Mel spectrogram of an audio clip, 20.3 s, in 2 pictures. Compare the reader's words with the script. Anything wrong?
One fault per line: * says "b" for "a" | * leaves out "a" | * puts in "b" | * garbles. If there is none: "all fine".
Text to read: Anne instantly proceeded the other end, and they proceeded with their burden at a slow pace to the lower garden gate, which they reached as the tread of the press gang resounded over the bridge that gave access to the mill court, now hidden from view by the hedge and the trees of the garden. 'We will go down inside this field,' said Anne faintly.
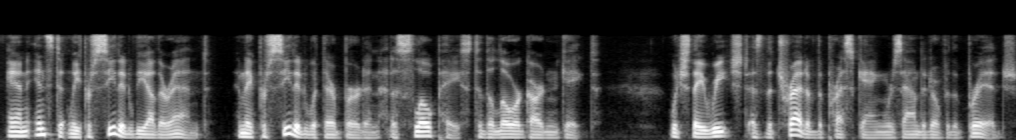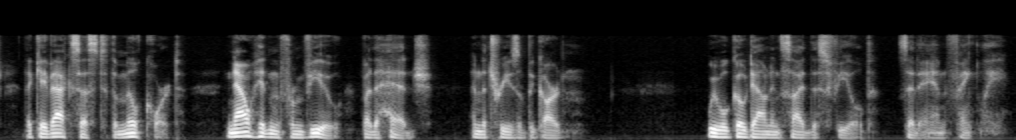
all fine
